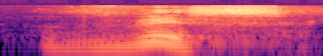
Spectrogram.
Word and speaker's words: this: We have this sound in a word like this, T-H-I-S, this, T-H-A-T, that, and T-H-E-S-E, these, and T-H-O-S-E, those.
